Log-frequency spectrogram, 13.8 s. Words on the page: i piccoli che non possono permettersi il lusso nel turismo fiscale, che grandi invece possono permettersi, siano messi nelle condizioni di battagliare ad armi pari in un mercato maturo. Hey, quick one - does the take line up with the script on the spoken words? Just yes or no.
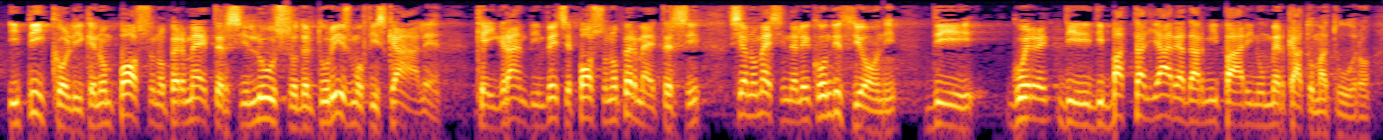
no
